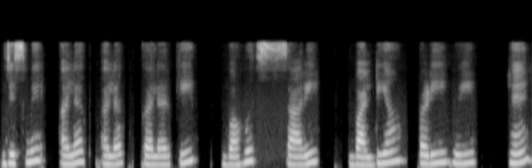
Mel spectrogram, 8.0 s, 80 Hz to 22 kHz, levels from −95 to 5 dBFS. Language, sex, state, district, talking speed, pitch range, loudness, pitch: Hindi, male, Madhya Pradesh, Dhar, 85 wpm, 190-235 Hz, -17 LUFS, 210 Hz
